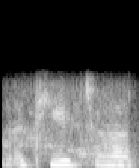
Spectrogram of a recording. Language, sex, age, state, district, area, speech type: Kashmiri, female, 18-30, Jammu and Kashmir, Kulgam, rural, conversation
